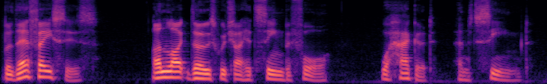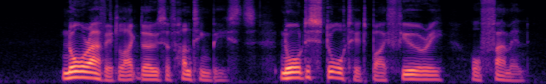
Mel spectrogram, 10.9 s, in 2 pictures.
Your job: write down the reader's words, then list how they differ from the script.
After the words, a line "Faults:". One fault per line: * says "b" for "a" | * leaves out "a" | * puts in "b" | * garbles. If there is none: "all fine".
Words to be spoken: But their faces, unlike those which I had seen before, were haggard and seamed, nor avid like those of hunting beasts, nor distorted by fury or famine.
But their faces, unlike those which I had seen before, were haggard and seamed, nor avid like those of hunting beasts, nor distorted by fury or famine.
Faults:
all fine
